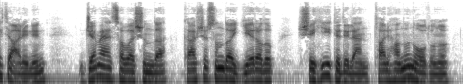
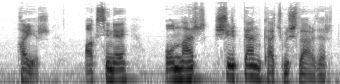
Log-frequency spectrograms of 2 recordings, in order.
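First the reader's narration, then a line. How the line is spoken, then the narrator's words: Plain. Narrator (Turkish): dedi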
